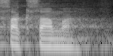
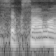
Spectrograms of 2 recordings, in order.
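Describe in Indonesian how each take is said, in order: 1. Suku kata pertama memiliki vokal 'a'. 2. Suku kata pertama memiliki vokal 'e'. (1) "sekarang saksama. Sudah tepat" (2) "Dulu kita bilang"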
